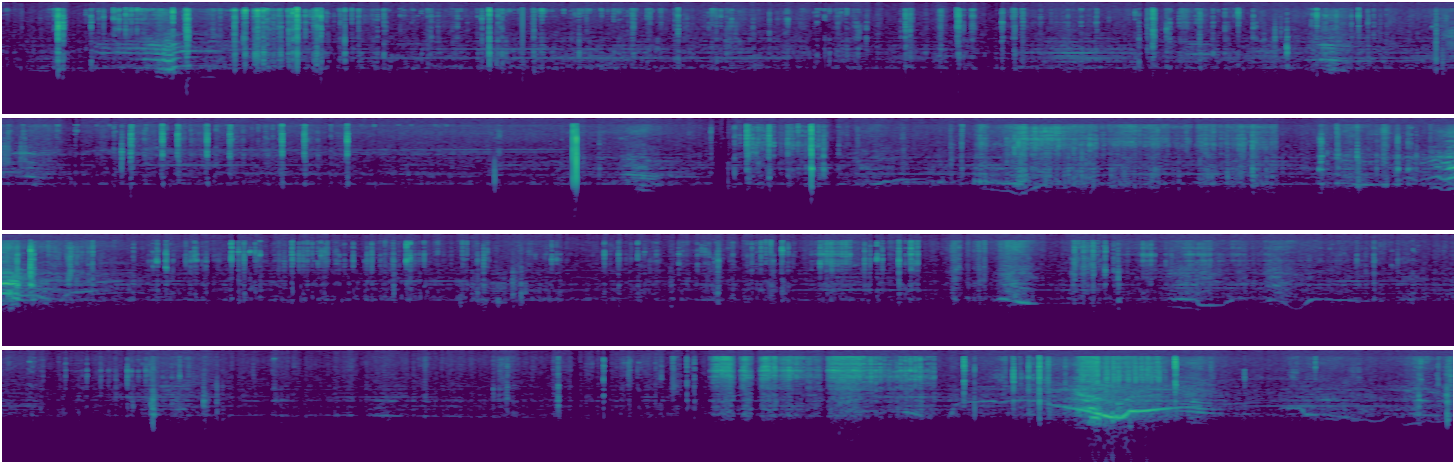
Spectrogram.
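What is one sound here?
Plastic parts click and rattle as hands handle them.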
